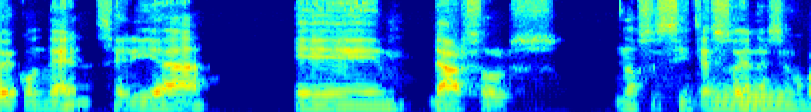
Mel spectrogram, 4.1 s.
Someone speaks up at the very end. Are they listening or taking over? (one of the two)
taking over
